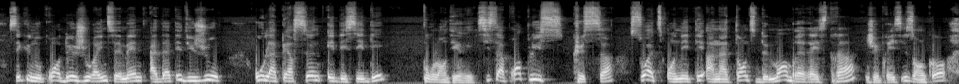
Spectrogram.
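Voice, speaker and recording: A warm, slightly rough, fairly high male voice belongs to a Congolese man from the Democratic Republic of the Congo. Speaking with a Congolese French accent on a live stream, he insists on his point with fervor, stringing together rhetorical questions and repeating phrases for weight.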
